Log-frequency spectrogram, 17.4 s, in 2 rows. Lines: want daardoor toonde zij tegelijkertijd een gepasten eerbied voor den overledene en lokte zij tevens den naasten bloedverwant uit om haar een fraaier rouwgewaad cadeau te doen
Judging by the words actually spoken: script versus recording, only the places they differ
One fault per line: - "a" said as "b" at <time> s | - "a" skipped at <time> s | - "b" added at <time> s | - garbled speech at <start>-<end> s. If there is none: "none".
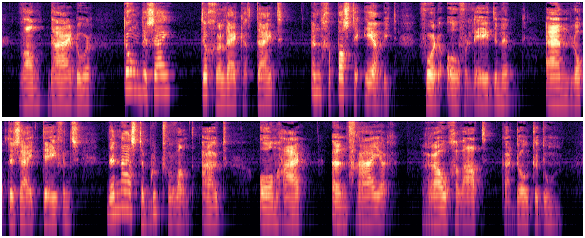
none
